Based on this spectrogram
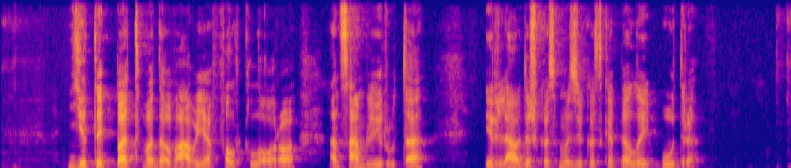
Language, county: Lithuanian, Vilnius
